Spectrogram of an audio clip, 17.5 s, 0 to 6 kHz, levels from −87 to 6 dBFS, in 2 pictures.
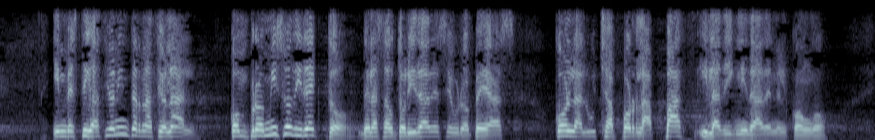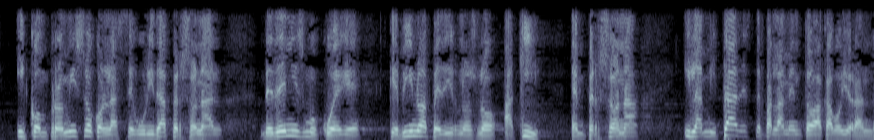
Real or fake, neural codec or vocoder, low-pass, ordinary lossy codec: real; none; 5.4 kHz; none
